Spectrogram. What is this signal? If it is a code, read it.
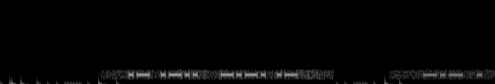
Morse code, heard as a keyed tone, about 28 wpm, 440 Hz. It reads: AL CA KE
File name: contests / naqp-cw-k5tr-op-k5pi- -1800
